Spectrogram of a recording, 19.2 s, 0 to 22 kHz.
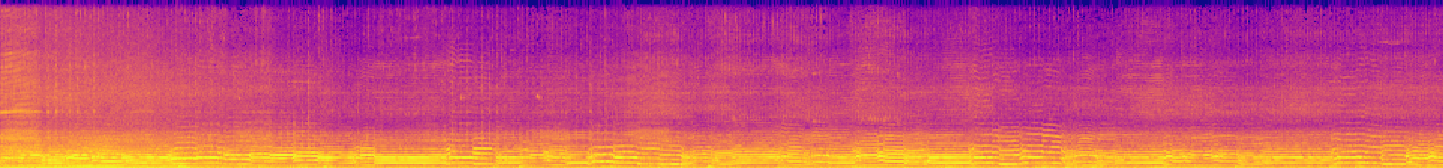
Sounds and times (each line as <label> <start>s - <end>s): Garbage trucks will be arriving music 0.0s - 19.2s
Traditional temple Carnival 0.0s - 19.2s
Traffic Noise 0.0s - 19.2s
